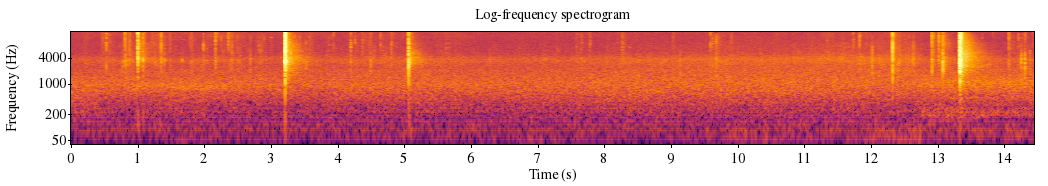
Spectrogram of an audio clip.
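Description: Dry dead wood snaps sharply.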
